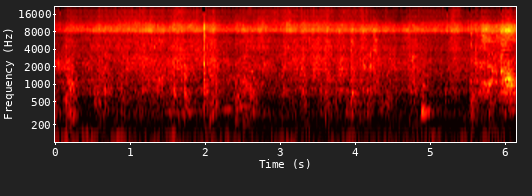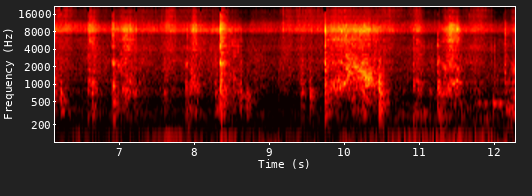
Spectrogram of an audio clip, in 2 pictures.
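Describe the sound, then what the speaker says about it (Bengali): Turmeric-coated snail meat sautéing with spices in oil, a steady close sizzle under repeated scraping and stirring of a spatula against the pan, with occasional metallic knocks. "গুগলিটা দিয়ে মশলার সঙ্গে ভালো করে কষিয়ে নেব"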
